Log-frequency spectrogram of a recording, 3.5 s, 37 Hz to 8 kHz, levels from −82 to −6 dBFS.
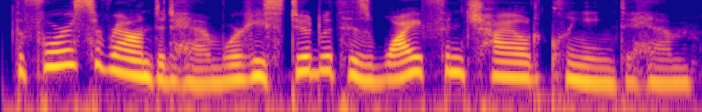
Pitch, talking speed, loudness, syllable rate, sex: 205 Hz, 255 wpm, -18 LUFS, 5.7 syllables/s, female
